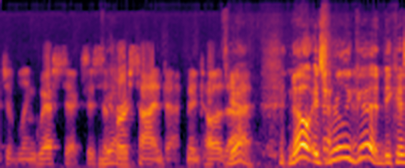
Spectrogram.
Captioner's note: laughs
